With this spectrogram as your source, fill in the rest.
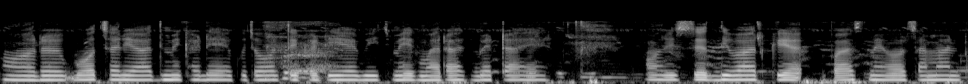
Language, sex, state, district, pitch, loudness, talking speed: Hindi, female, Rajasthan, Bikaner, 115 Hz, -17 LUFS, 155 wpm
